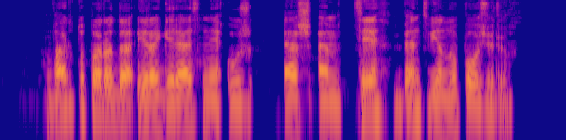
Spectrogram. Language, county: Lithuanian, Vilnius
